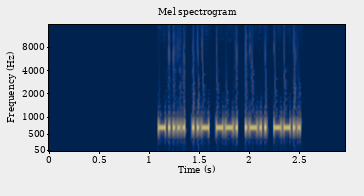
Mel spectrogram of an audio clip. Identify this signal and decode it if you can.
Morse code, heard as a keyed tone, about 50 wpm, 700 Hz. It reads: 6UGLZ
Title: Code Groups - 5 Letter:Numbers - 50wpm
